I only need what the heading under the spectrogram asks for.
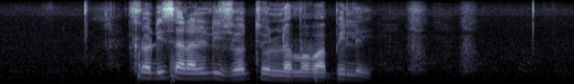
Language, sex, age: Southern Sotho, male, 22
